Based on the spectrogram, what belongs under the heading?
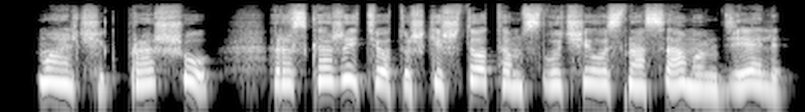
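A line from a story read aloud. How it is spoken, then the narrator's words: Pleading. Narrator (Russian): взмолилась она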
